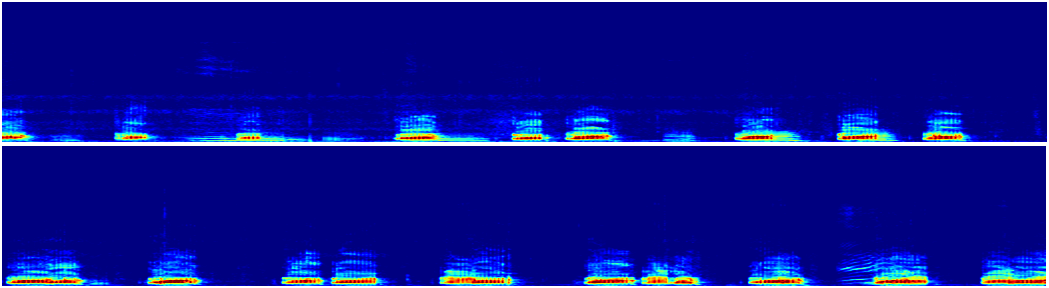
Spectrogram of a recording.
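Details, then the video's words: Frog crying: a rapid string of loud, rasping croaks, closely spaced and slightly uneven, some doubled, filling the whole stretch with only short silences between them. "The frog crying"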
